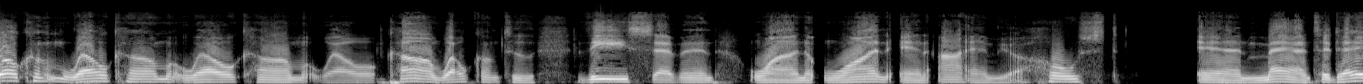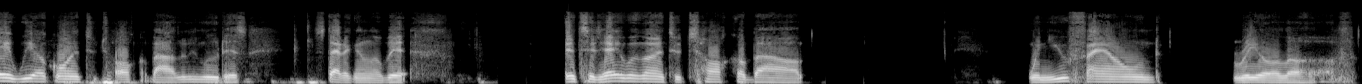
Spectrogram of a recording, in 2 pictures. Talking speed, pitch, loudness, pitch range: 90 wpm, 105 Hz, -13 LUFS, 100-125 Hz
